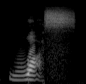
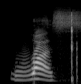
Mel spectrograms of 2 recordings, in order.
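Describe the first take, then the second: First: The word ends with an s sound. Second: The word ends with a z sound. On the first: The speaker calls it wrong. "a lot of people usually they will say just was. No" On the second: The speaker calls it right. "So we pronounce this as z. It will be was"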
